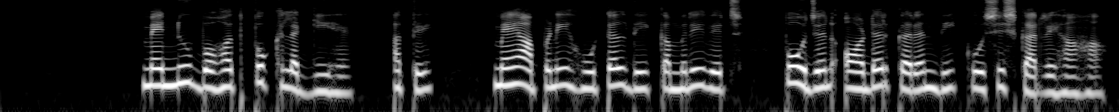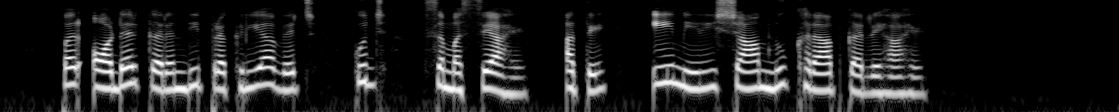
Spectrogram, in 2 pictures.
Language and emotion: Punjabi, sad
